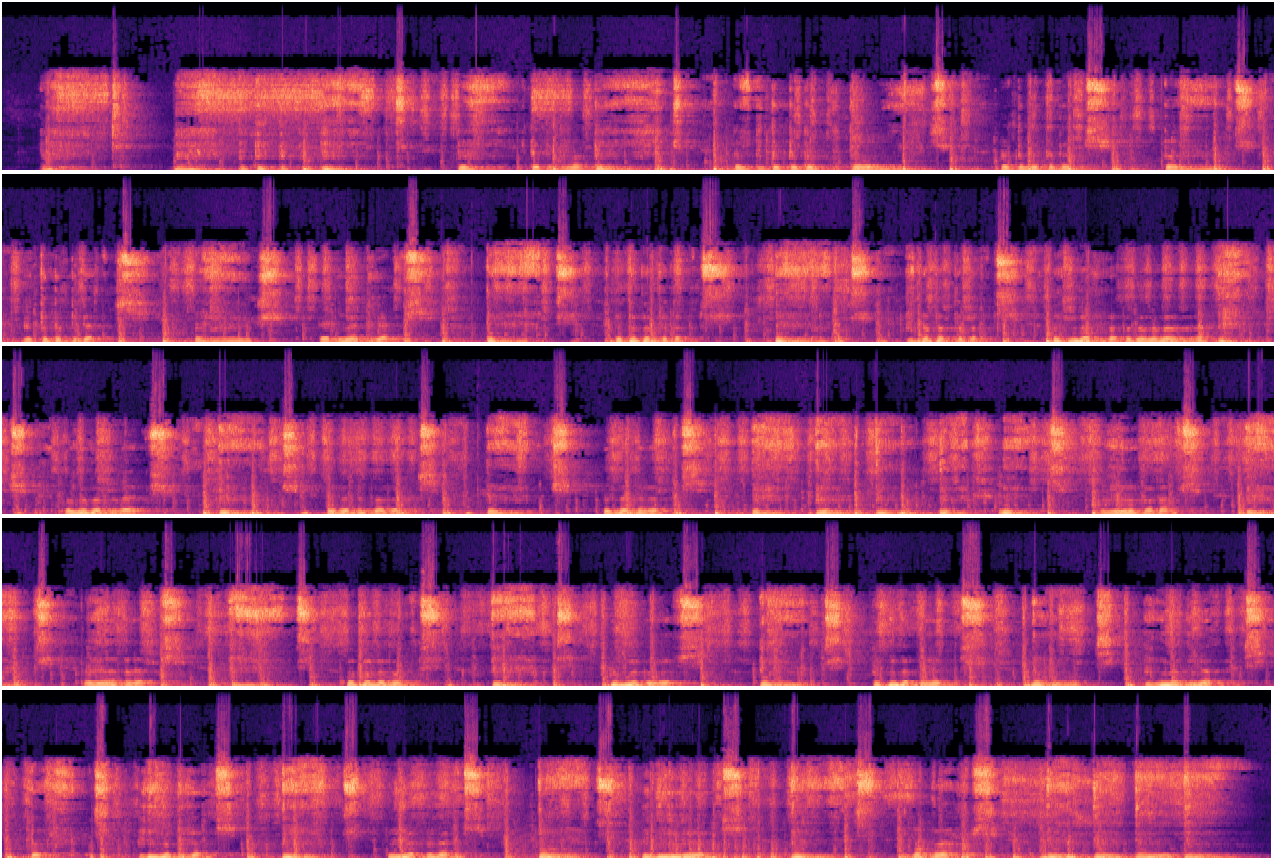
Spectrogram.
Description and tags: Drums sample
badass, music, sample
